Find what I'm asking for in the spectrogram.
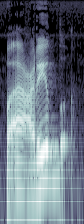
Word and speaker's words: وَأَعْرِضْ: Only the letter Ra has to be pronounced correctly. وَأْمُرْ heavily. وَأَعْرِضْ ri lightly. Yes?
